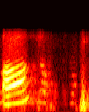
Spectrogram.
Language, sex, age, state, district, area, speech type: Assamese, female, 30-45, Assam, Golaghat, rural, conversation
